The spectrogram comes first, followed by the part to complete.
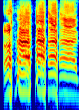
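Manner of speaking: high, loud burst of real laughter. Real, not acted. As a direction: crack up out loud. Bursts out laughing reading chat.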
